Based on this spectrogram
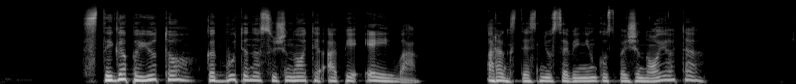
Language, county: Lithuanian, Alytus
